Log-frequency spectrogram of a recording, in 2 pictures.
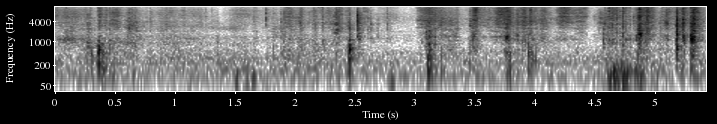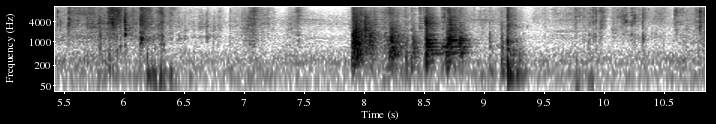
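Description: Cardboard packing and plastic wrap being handled and pulled out of a new 3D printer's frame: scattered rustles, crinkles and light scrapes, with a louder burst of crinkling about eight seconds in.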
